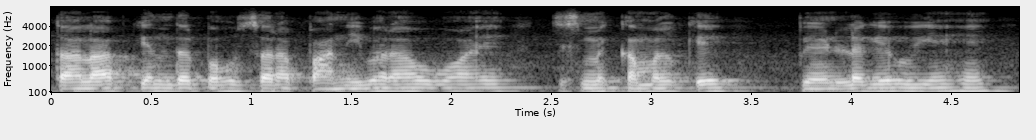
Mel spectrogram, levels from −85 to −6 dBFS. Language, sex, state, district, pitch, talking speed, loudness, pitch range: Hindi, male, Uttar Pradesh, Lalitpur, 120 Hz, 200 wpm, -18 LUFS, 115-120 Hz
